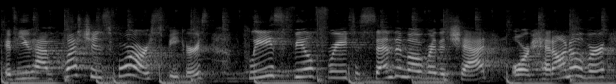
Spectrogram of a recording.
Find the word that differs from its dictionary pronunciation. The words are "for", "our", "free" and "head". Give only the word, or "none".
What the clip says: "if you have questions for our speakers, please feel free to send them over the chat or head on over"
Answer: none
